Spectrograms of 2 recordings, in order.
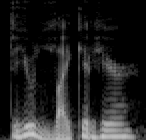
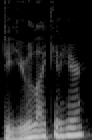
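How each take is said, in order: First: "like" leaned on, question pitched high; stress on "like". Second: High question rising steeply through "it here"; question turned back. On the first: Boy quizzing the young woman, emphasis on "like". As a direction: ask it higher, putting the emphasis on "like". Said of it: "emphasis on the word like". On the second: Young woman returning the boy's question, rising high on "it here". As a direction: ask it higher, lifting "it here" at the end. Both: A narrator's reading.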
